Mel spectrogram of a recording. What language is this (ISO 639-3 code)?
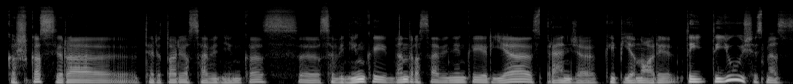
lit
